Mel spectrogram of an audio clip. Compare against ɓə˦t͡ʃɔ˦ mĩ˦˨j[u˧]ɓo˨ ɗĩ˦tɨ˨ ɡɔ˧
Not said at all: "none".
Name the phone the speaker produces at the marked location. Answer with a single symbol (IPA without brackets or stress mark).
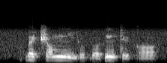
u˧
